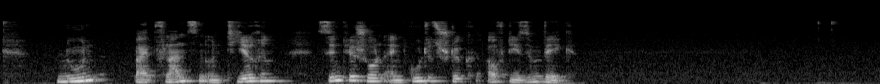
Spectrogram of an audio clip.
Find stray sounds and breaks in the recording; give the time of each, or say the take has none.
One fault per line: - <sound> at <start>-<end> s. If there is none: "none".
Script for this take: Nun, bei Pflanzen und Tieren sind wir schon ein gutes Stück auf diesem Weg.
none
